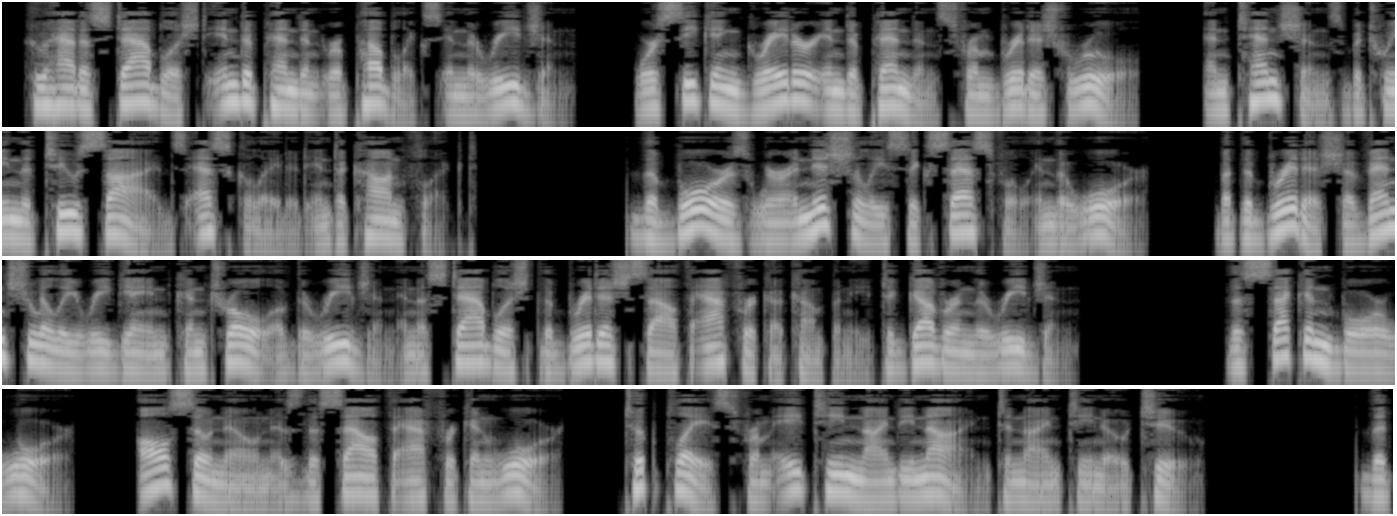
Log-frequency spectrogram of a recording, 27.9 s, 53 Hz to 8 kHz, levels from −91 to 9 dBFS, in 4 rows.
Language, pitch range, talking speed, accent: English, 95-130 Hz, 150 wpm, American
